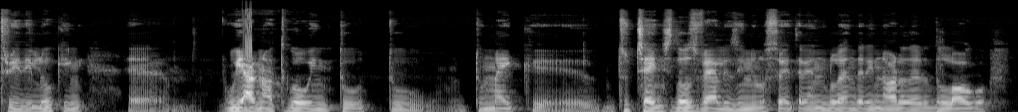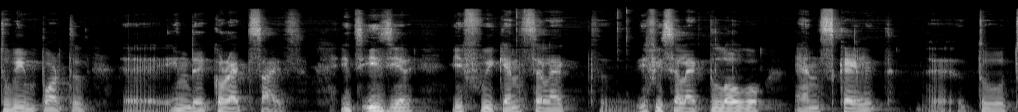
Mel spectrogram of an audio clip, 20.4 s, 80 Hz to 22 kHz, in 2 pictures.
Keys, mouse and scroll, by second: 18.0-19.0 scroll down 1, 19.0-20.3 scroll up 1.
